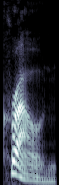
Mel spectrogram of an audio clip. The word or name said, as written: Crown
